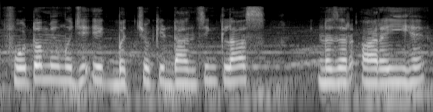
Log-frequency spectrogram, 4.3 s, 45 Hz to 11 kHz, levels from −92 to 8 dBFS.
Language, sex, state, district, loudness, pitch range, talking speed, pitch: Hindi, male, Rajasthan, Jaipur, -15 LUFS, 190-210 Hz, 165 wpm, 200 Hz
